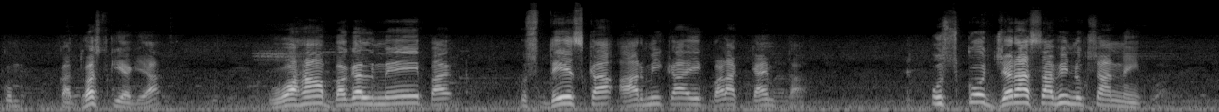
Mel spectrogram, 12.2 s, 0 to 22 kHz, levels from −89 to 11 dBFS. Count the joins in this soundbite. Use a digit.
0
